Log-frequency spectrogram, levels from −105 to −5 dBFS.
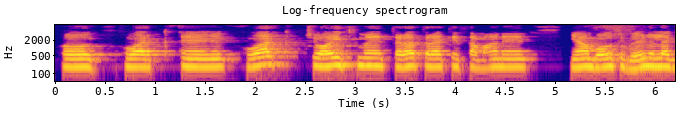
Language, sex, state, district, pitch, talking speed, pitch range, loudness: Hindi, male, Bihar, Lakhisarai, 190 Hz, 125 wpm, 185-195 Hz, -15 LUFS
